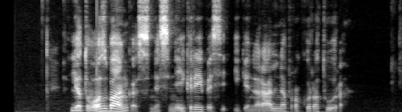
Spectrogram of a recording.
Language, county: Lithuanian, Kaunas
